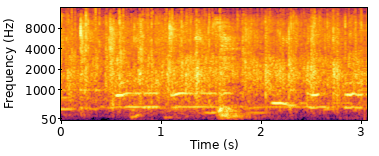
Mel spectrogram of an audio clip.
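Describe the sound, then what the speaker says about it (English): Guests clap at a baby shower, a steady patter of applause with a few voices chattering over it. "let's give a round of applause to Sheila"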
